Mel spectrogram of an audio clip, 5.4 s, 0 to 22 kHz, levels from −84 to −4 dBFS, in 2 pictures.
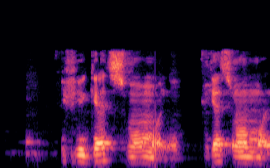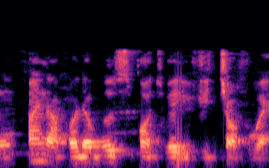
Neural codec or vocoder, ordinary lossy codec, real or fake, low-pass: none; none; real; 7.2 kHz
